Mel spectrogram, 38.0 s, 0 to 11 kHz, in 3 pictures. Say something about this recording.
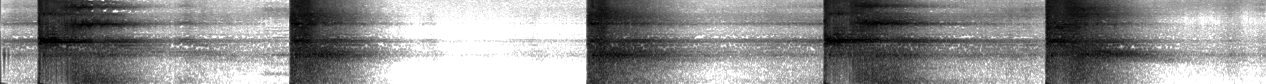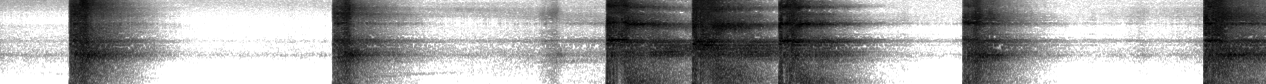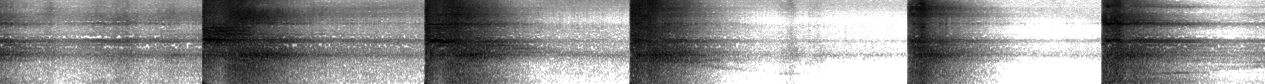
Wood Hit 01 Terror Strike
The file name itself is labeled with the preset I used.
Original Clip > Trash 2.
